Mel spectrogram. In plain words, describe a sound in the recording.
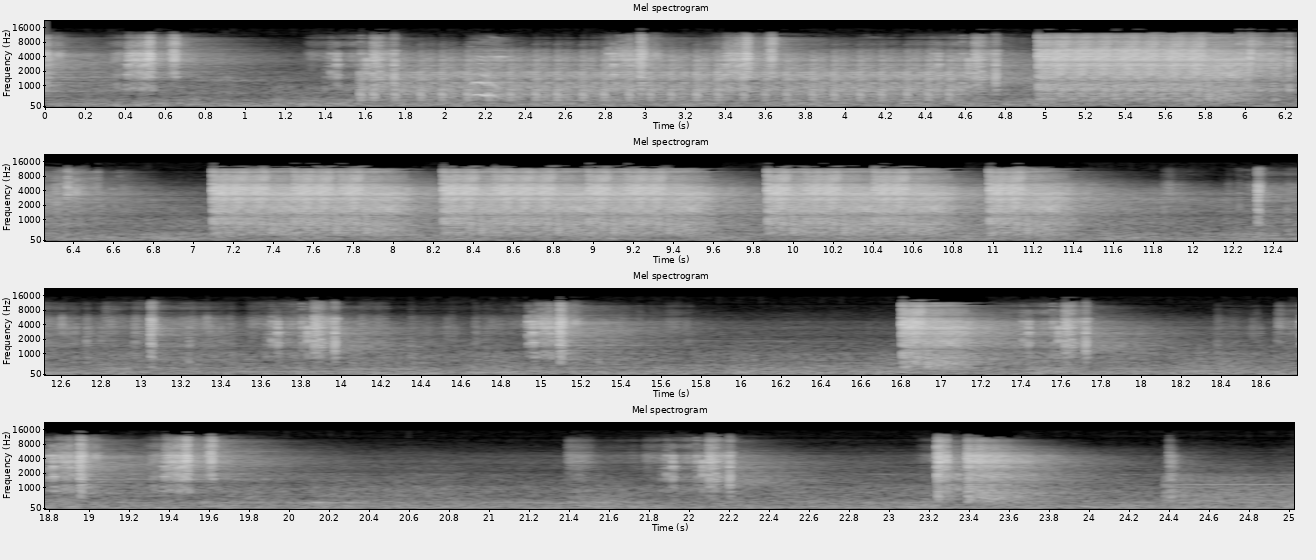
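Gunfire from a mobile game cracks in bursts through a small phone speaker.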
